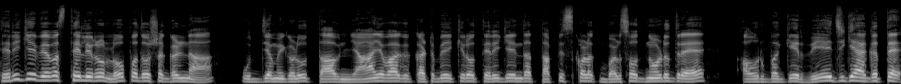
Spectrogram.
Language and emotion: Kannada, disgusted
